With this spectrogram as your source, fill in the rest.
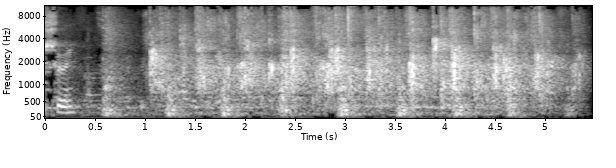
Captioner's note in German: Beifall SPD und vereinzelt DIE LINKE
